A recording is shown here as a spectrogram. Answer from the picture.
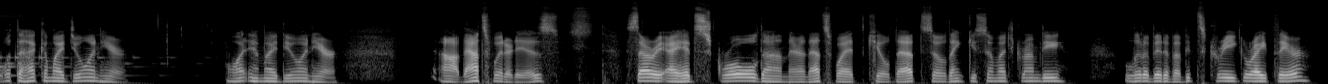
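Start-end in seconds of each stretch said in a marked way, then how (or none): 0.0-3.4 scared, frightened fire elemental voice. Voicing a fire elemental hanging out over the water: scared fire elemental voice. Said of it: "he's actually really scared".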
